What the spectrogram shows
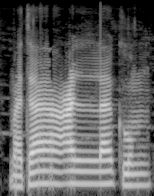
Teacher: membahas tentang idgham bilagunnah Apa itu idgham bilagunnah idgam bilagunnah adalah memasukkan atau meleburkan nun mati dan tanwin tanpa disertai dengan dengung huruf idgam bilagunnah ini ada dua yaitu lam dan rok ini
